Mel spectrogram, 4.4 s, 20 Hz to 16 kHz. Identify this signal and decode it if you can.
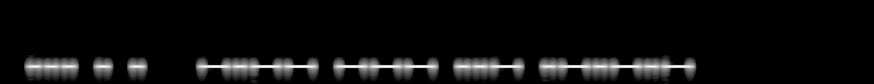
Morse code, heard as a keyed tone, about 28 wpm, 700 Hz. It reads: SEE YOU.
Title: Sentences from Top 1000 Words - Review Part 2 - 28wpm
